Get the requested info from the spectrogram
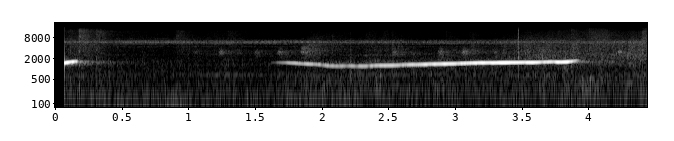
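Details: Wild gibbon in Khao Yai National Park, Thailand: a brief upslurred note, then a long pure whistled note that dips slightly and climbs slowly for about two seconds before stopping abruptly, over a steady high-pitched background hum.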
